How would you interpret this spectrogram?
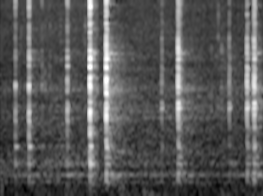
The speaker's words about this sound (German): Also man hört hier gerade den Motor von der Presse, mit der wir dann im Endeffekt den Druck auf die Probe kommen lassen. Man hört jetzt dann, wie die Probe so ein bisschen komprimiert wird. Das ist dieses Knarzen, was man hört.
